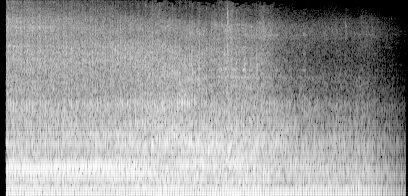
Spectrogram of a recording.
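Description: Nuffield tractor engine running steadily as the tractor drives past close by, then fading away as it moves off.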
